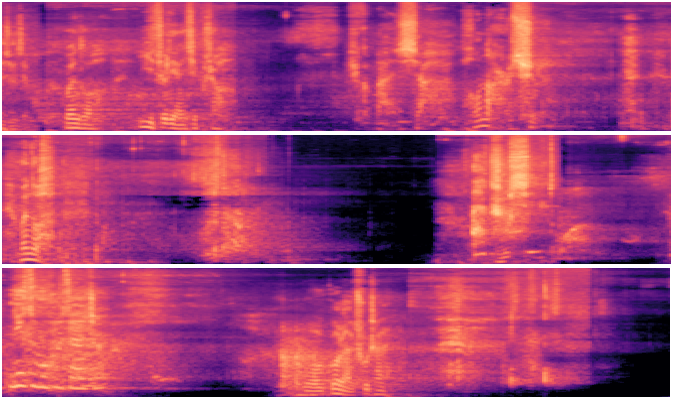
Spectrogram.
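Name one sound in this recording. Young men talk calmly, close by.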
